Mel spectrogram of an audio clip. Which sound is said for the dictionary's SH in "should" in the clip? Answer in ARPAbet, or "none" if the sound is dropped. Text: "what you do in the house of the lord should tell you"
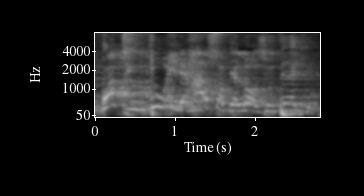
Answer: S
